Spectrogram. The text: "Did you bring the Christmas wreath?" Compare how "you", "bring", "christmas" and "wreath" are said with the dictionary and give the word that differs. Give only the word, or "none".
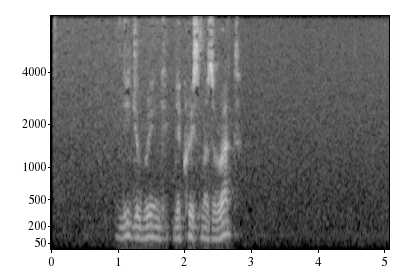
wreath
